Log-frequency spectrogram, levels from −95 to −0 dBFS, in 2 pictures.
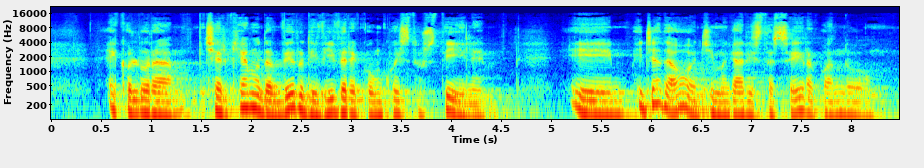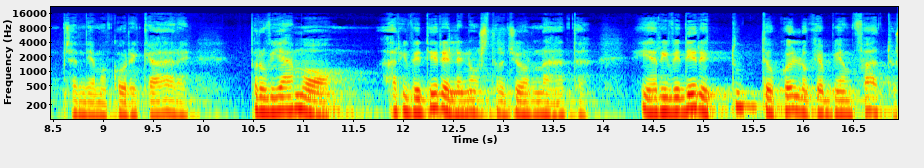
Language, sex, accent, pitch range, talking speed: Italian, male, native, 115-145 Hz, 125 wpm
